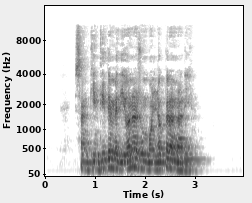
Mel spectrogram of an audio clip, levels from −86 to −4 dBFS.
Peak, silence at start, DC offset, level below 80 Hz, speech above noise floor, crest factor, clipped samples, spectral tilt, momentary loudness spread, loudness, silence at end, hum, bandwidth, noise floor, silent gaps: -10 dBFS; 0.6 s; under 0.1%; -62 dBFS; 54 dB; 18 dB; under 0.1%; -5 dB/octave; 11 LU; -27 LUFS; 0.85 s; none; 11.5 kHz; -81 dBFS; none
